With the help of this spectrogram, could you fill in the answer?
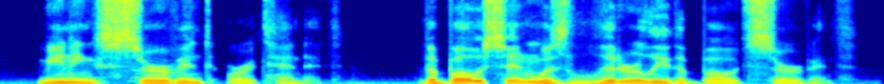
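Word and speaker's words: boatswain: The bosen, pronounced bosen, is another example.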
